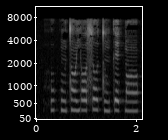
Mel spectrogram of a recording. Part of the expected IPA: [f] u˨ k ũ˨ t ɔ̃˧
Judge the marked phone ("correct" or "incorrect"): incorrect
